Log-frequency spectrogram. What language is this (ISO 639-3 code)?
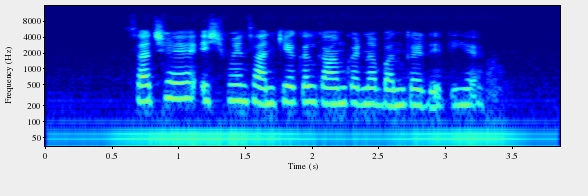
urd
